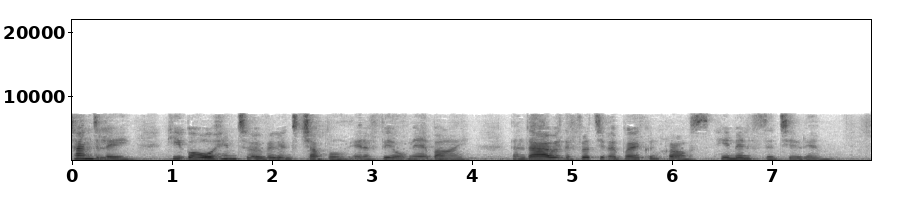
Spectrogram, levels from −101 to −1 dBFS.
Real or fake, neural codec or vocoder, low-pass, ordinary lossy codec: fake; codec, 24 kHz, 0.9 kbps, WavTokenizer, medium speech release version 1; 7.2 kHz; MP3, 48 kbps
